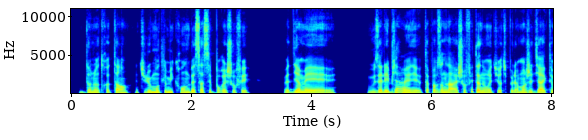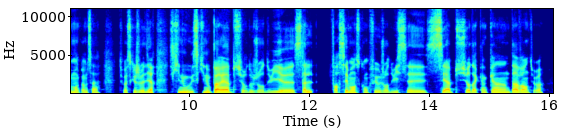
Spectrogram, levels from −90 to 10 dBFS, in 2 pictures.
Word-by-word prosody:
dans 135 Hz, -1 st, -5 dB
notre 125 Hz, -1 st, -4 dB
temps 195 Hz, +3 st, 0 dB
et -, -, -13 dB
tu 140 Hz, -, -7 dB
lui 130 Hz, -, -1 dB
montres 130 Hz, 0 st, -2 dB
le 130 Hz, -, -2 dB
micro-ondes, 165 Hz, +6 st, -3 dB
bah 120 Hz, -, +1 dB
ça, 150 Hz, +6 st, 0 dB
c'est 135 Hz, -2 st, -4 dB
pour 125 Hz, -, -9 dB
réchauffer. 130 Hz, +1 st, -4 dB, 0.6 s
Il -, -, -11 dB
va -, -, -1 dB
dire, 125 Hz, -1 st, +1 dB
mais 105 Hz, -2 st, -1 dB, 0.5 s
vous 125 Hz, -3 st, -6 dB
allez 110 Hz, 0 st, +1 dB
bien 205 Hz, -, 0 dB
et 110 Hz, -2 st, -1 dB
tu -, -, -5 dB
as -, -, -5 dB
pas -, -, -2 dB
besoin 120 Hz, +1 st, -3 dB
de 115 Hz, -, -1 dB
la 100 Hz, -, +3 dB
réchauffer 150 Hz, -, -3 dB
ta -, -, +5 dB
nourriture, 130 Hz, 0 st, -3 dB
tu -, -, -9 dB
peux -, -, -9 dB
la -, -, -2 dB
manger 120 Hz, -1 st, -2 dB
directement 120 Hz, +2 st, 0 dB
comme 125 Hz, +1 st, -4 dB
ça. 180 Hz, +6 st, -1 dB, 0.3 s
Tu -, -, -19 dB
vois 140 Hz, -, -3 dB
ce 130 Hz, -, -5 dB
que 135 Hz, -, -3 dB
je 125 Hz, -, -2 dB
veux 140 Hz, -, +2 dB
dire? 160 Hz, +2 st, +4 dB, 0.3 s
Ce -, -, -8 dB
qui 140 Hz, -, -2 dB
nous 135 Hz, 0 st, +1 dB
ce 130 Hz, -, -1 dB
qui 145 Hz, -, -8 dB
nous 140 Hz, -1 st, +1 dB
paraît 140 Hz, +1 st, +10 dB
absurde 135 Hz, 0 st, +2 dB
aujourd'hui, 130 Hz, +7 st, -3 dB
heu, 125 Hz, -2 st, +2 dB
ça 120 Hz, -, +1 dB
l 120 Hz, -, +2 dB, 0.3 s
forcément, 145 Hz, +2 st, +2 dB
ce -, -, -7 dB
qu'on 125 Hz, -2 st, -6 dB
fait 145 Hz, -, -6 dB
aujourd'hui, 140 Hz, +4 st, -4 dB
c'est 120 Hz, -4 st, -1 dB
c'est 125 Hz, +2 st, +2 dB
absurde 130 Hz, +3 st, +2 dB
à -, -, +2 dB
quelqu'un 130 Hz, +1 st, 0 dB
d'avant, 130 Hz, +3 st, +5 dB
tu -, -, -12 dB
vois? 130 Hz, +1 st, -3 dB
130 Hz, 260 wpm, -25 LUFS, 120-140 Hz, 0.6 s, paraît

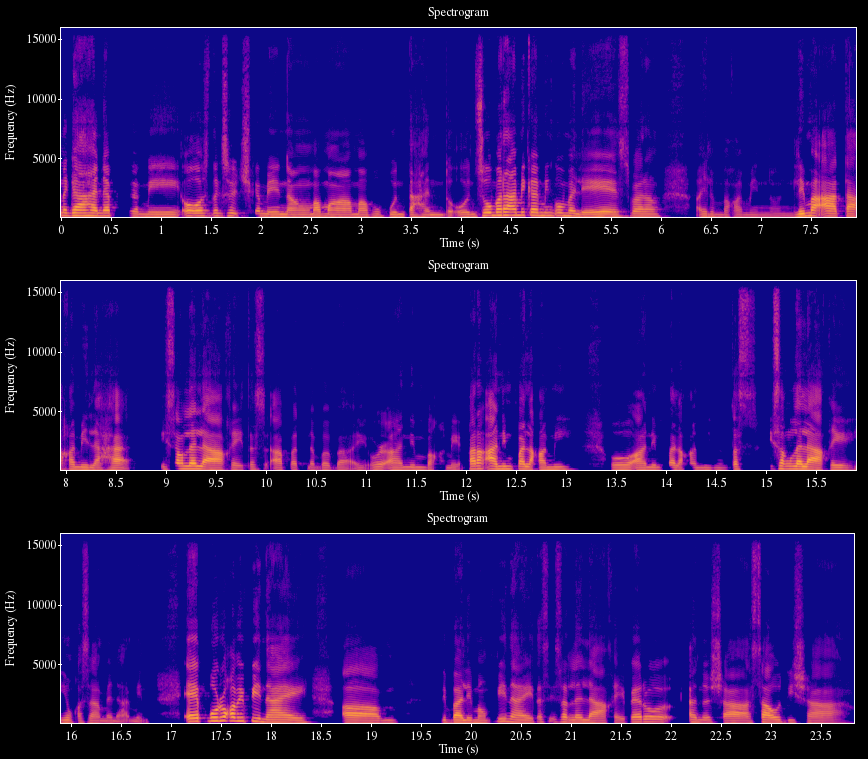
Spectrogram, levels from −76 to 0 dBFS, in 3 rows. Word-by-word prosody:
naghahanap 235 Hz, -1 st, +4 dB
kami, 180 Hz, -2 st, -4 dB
oo, 220 Hz, 0 st, +4 dB
nag-search 220 Hz, -1 st, -6 dB
kami 195 Hz, -3 st, -2 dB
ng 175 Hz, 0 st, -2 dB
ma 180 Hz, +1 st, +1 dB
mga 175 Hz, -2 st, 0 dB
mapupuntahan 170 Hz, -3 st, -5 dB
doon. 170 Hz, +4 st, -5 dB
So, 250 Hz, +6 st, +2 dB
marami 260 Hz, 0 st, +6 dB
kaming 245 Hz, -2 st, +1 dB
umalis 185 Hz, -4 st, +1 dB
parang 190 Hz, -1 st, -2 dB, 0.3 s
ay 190 Hz, +1 st, -7 dB
ilan 180 Hz, -2 st, -9 dB
ba 165 Hz, -, -10 dB
kami 155 Hz, 0 st, -11 dB
no'n, 140 Hz, -1 st, -15 dB
5 200 Hz, +8 st, +4 dB, 0.2 s
ata 200 Hz, -2 st, 0 dB
kami 190 Hz, -2 st, -3 dB
lahat, 165 Hz, +1 st, 0 dB, 0.3 s
1 230 Hz, +4 st, 0 dB
lalaki 175 Hz, -6 st, +4 dB
tapos 190 Hz, +1 st, -12 dB
4 170 Hz, -1 st, -5 dB
na 165 Hz, -, -10 dB
babae 155 Hz, -2 st, -11 dB
or 195 Hz, -, -5 dB
6 180 Hz, 0 st, -5 dB
ba 160 Hz, -, -6 dB
kami, 150 Hz, -2 st, -13 dB
parang 225 Hz, +2 st, +5 dB
6 215 Hz, -1 st, +3 dB
pala 210 Hz, -1 st, +3 dB
kami, 185 Hz, +1 st, -3 dB, 0.4 s
oo 180 Hz, +1 st, -2 dB
6 175 Hz, 0 st, -1 dB
pala 175 Hz, -5 st, -3 dB
kami 160 Hz, -2 st, -11 dB
no'n, 155 Hz, 0 st, -16 dB
tas 205 Hz, 0 st, -6 dB
isang 230 Hz, +1 st, 0 dB
lalaki, 180 Hz, -6 st, +3 dB
'yong 185 Hz, +2 st, -6 dB
kasama 160 Hz, -4 st, -8 dB
namin. 140 Hz, +1 st, -13 dB, 0.4 s
Eh, 265 Hz, +2 st, +6 dB
puro 300 Hz, +4 st, +5 dB
kami 300 Hz, -2 st, +4 dB
Pinay, 200 Hz, -7 st, +1 dB, 0.3 s
um, 180 Hz, -2 st, +2 dB, 0.5 s
'di 190 Hz, -, -9 dB
ba, 190 Hz, 0 st, +4 dB
5 180 Hz, -1 st, -4 dB
Pinay 180 Hz, +8 st, -2 dB
'tas 210 Hz, -, -10 dB
isang 205 Hz, 0 st, -3 dB
lalaki, 170 Hz, -5 st, -2 dB
pero 215 Hz, +2 st, -1 dB, 0.2 s
ano 195 Hz, -1 st, -4 dB
siya 170 Hz, -2 st, -1 dB
Saudi 195 Hz, -1 st, +1 dB
siya, 155 Hz, -4 st, -5 dB
185 Hz, 165 wpm, -23 LUFS, 170-205 Hz, 0.5 s, marami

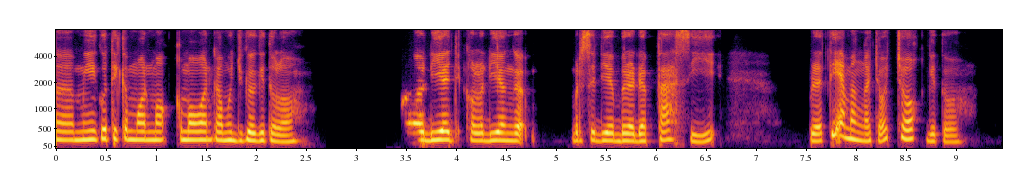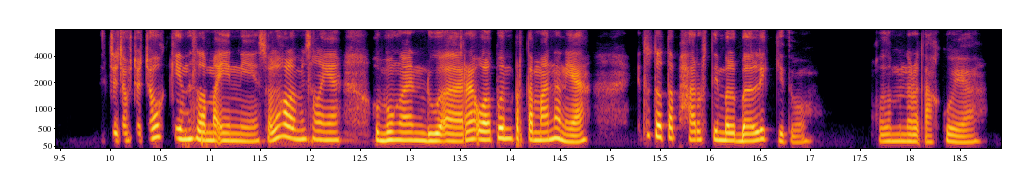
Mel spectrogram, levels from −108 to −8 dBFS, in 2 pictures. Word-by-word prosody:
eee, 210 Hz, -1 st, +1 dB
mengikuti 220 Hz, +3 st, +2 dB
kemauan 215 Hz, -3 st, +3 dB
ma 210 Hz, 0 st, 0 dB
kemauan 215 Hz, -1 st, +4 dB
kamu 205 Hz, -1 st, +2 dB
juga 195 Hz, +2 st, +3 dB
gitu 195 Hz, -1 st, 0 dB
loh. 165 Hz, +2 st, -2 dB, 1.0 s
Kalau 320 Hz, -8 st, +2 dB
dia 215 Hz, +2 st, +7 dB, 0.2 s
kalau 195 Hz, -2 st, -1 dB
dia 200 Hz, +2 st, +3 dB
nggak 190 Hz, 0 st, +1 dB, 0.5 s
bersedia 195 Hz, 0 st, 0 dB
beradaptasi, 185 Hz, 0 st, -1 dB, 0.9 s
berarti 185 Hz, 0 st, -1 dB
emang 230 Hz, -8 st, +2 dB
nggak 190 Hz, +2 st, -4 dB
cocok, 240 Hz, +2 st, 0 dB
gitu. 160 Hz, -2 st, -6 dB, 0.9 s
Dicocok-cocokin 245 Hz, -, -1 dB
selama 200 Hz, -4 st, +2 dB
ini. 185 Hz, -2 st, -2 dB
Soalnya 215 Hz, +9 st, -1 dB
kalau 265 Hz, -4 st, +4 dB
misalnya 215 Hz, -3 st, -2 dB, 0.3 s
hubungan 200 Hz, 0 st, +2 dB
2 185 Hz, -1 st, +3 dB
arah 220 Hz, +4 st, +2 dB
walaupun 245 Hz, +4 st, +4 dB
pertemanan 215 Hz, +1 st, +1 dB
ya, 160 Hz, +4 st, 0 dB, 0.5 s
itu -, -, -9 dB
tetap 275 Hz, -3 st, +2 dB
harus 215 Hz, 0 st, -3 dB
timbal 200 Hz, -3 st, +2 dB
balik, 195 Hz, +6 st, +1 dB
gitu. 155 Hz, -3 st, -8 dB, 0.7 s
Kalau 175 Hz, +1 st, -5 dB
menurut 175 Hz, -1 st, -3 dB
aku 160 Hz, +1 st, -5 dB
ya. 155 Hz, +3 st, -7 dB
205 Hz, 135 wpm, -20 LUFS, 185-220 Hz, 1.0 s, dia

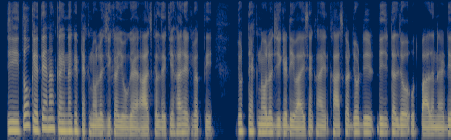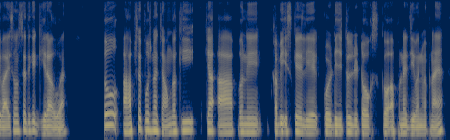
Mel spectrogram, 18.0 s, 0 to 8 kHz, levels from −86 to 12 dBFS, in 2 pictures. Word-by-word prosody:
जी। 140 Hz, 0 st, +5 dB
तो 210 Hz, +1 st, +4 dB
कहते 150 Hz, +2 st, +4 dB
हैं 170 Hz, -, +4 dB
ना, 170 Hz, 0 st, +3 dB
कहीं 140 Hz, -4 st, +3 dB
न 135 Hz, +1 st, +3 dB
कहीं 135 Hz, 0 st, +2 dB
टेक्नोलॉजी 105 Hz, -4 st, -1 dB
का 100 Hz, -, -1 dB
युग 95 Hz, -1 st, 0 dB
है। 95 Hz, -1 st, +1 dB, 0.2 s
आजकल 95 Hz, +1 st, -2 dB
देखिए 95 Hz, +3 st, -2 dB
हर 110 Hz, +2 st, +1 dB
एक 110 Hz, -2 st, -1 dB
व्यक्ति 95 Hz, -1 st, -4 dB, 0.5 s
जो 130 Hz, -, +3 dB
टेक्नोलॉज़ी 115 Hz, -4 st, +1 dB
के 105 Hz, +1 st, +2 dB
डिवाइस 95 Hz, -2 st, 0 dB
हैं 100 Hz, -, -1 dB
खाय 100 Hz, 0 st, -2 dB
खास 105 Hz, -1 st, 0 dB
कर 110 Hz, -2 st, -2 dB
जो 115 Hz, +3 st, +1 dB
डि 115 Hz, +1 st, +1 dB, 0.2 s
डिजिटल 110 Hz, -1 st, 0 dB
जो 105 Hz, 0 st, +2 dB
उत्पादन 95 Hz, -5 st, 0 dB
हैं 95 Hz, -1 st, -1 dB
डिवाइस 95 Hz, 0 st, +1 dB
है -, -, +1 dB
उनसे 135 Hz, +2 st, -1 dB
देखिए 135 Hz, +1 st, -2 dB
घिरा 100 Hz, -2 st, 0 dB
हुआ 90 Hz, -1 st, 0 dB
है। 120 Hz, -, -13 dB, 0.7 s
तो 215 Hz, 0 st, +2 dB
आपसे 125 Hz, +7 st, +2 dB
पूछना 145 Hz, -2 st, +2 dB
चाहूँगा 110 Hz, +1 st, -1 dB
कि 135 Hz, 0 st, +1 dB, 0.4 s
क्या 130 Hz, -1 st, +4 dB, 0.2 s
आपने 115 Hz, +1 st, 0 dB, 0.4 s
कभी 115 Hz, +1 st, +1 dB
इसके 120 Hz, 0 st, 0 dB
लिए 100 Hz, -2 st, +1 dB
कोई 105 Hz, -1 st, +2 dB
डिजिटल 110 Hz, +2 st, 0 dB
डिटॉक्स 100 Hz, -1 st, -1 dB
को -, -, +1 dB
अपने 105 Hz, +1 st, 0 dB
जीवन 100 Hz, 0 st, 0 dB
में 100 Hz, -1 st, -1 dB
अपनाया 95 Hz, +4 st, -1 dB
है? 145 Hz, -, -3 dB
110 Hz, 190 wpm, -24 LUFS, 100-125 Hz, 0.7 s, जी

